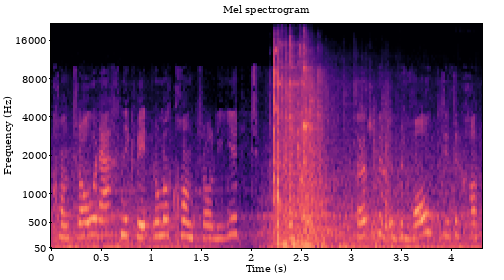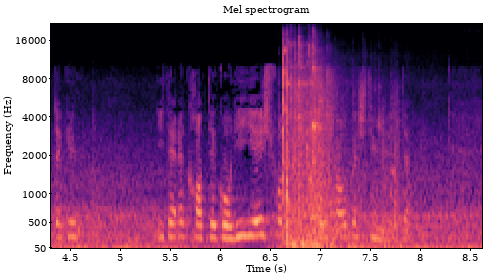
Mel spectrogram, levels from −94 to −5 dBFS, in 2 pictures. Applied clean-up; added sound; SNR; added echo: none; Sliding door / Train; 1 dB; none.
